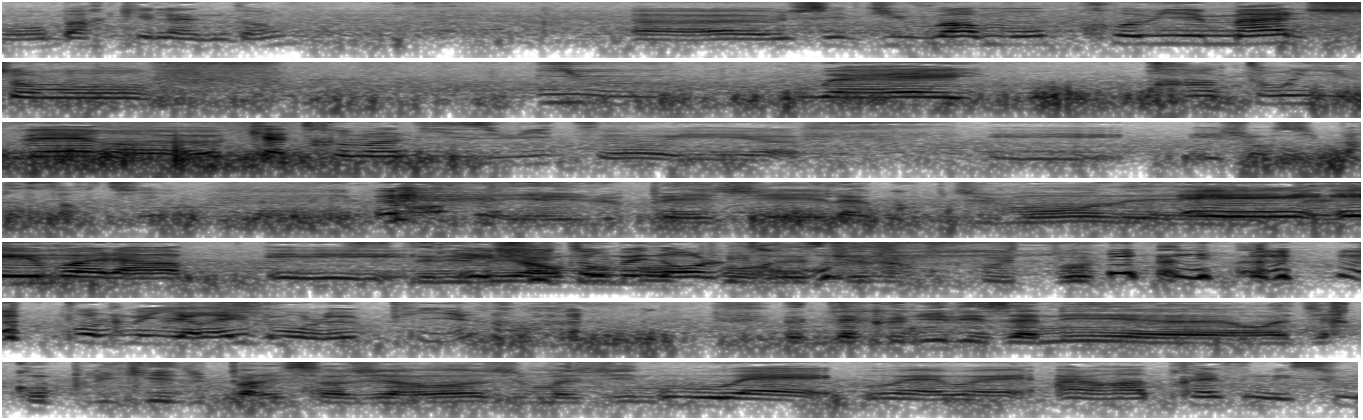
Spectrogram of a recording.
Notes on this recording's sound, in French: Les conditions venteuses peuvent affecter la qualité audio par moments.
